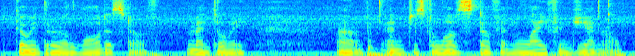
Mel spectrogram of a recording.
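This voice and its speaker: Noticeable noise sits behind a man with a fairly low voice. He talks fairly slowly with fairly even intonation. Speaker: streamer reacting to videos. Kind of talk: casual live stream chat. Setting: live stream. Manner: loud.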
